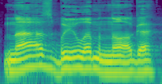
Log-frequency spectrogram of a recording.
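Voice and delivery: slow, loud rumble; rumbling. Acted. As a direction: roll the words out heavily. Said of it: "пророкотал Чёрный".

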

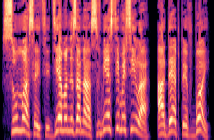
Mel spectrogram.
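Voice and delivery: loud, high rallying shout, slowing at the end; booming battle cry. A narrator's reading. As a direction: roar it out to rally the fighters. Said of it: "неожиданно зычно закричал". (зычный боевой клич)

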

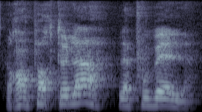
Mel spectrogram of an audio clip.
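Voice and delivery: plain reading voice

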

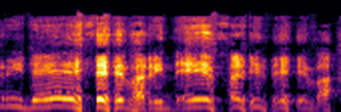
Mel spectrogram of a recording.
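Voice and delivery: laughing through the words. A narrator's reading. Narrator laughing while telling the crowd laughed. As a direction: let the laugh spill into rideva.

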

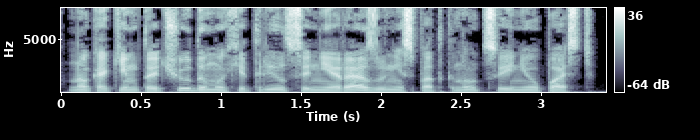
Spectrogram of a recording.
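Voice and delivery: plain reading voice

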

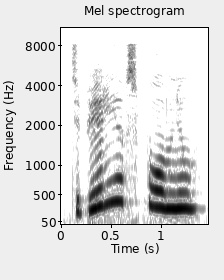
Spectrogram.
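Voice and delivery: slow, vacant recollection; slow, like a dummy. A narrator's reading. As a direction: drag it out like a wooden doll. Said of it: "медленно, как болванчик". (медленно, как болванчик)

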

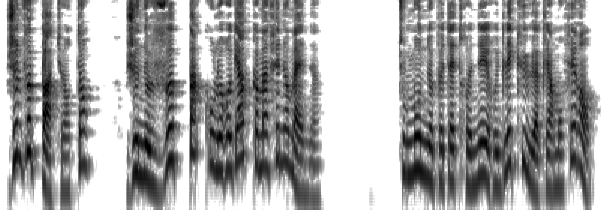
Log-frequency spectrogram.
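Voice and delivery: loud, high-pitched telling off; angry scolding. Acted. Uncle keeps scolding.

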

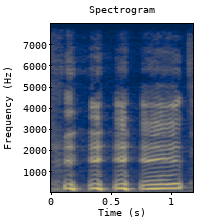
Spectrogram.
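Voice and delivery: high sneering chuckle; mocking laugh. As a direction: laugh at him. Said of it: "a nevetéstől". (gúnyos nevetés)

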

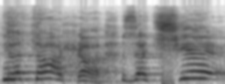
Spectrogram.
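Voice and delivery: high, drawn-out anguished reproach; dismayed cry. Acted. Man reproaching Natasha for revealing the secret, dismayed high cry.

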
